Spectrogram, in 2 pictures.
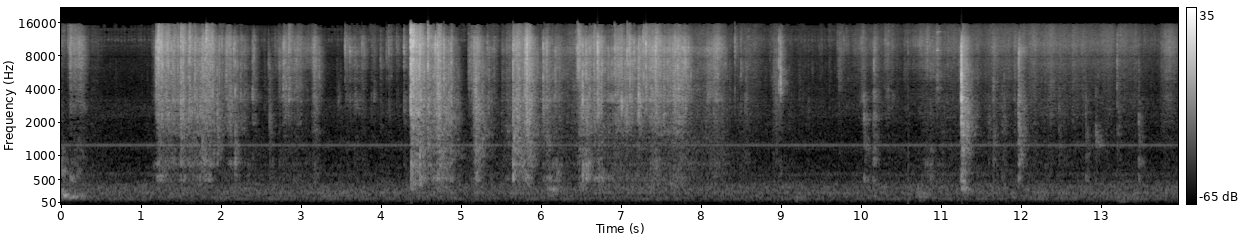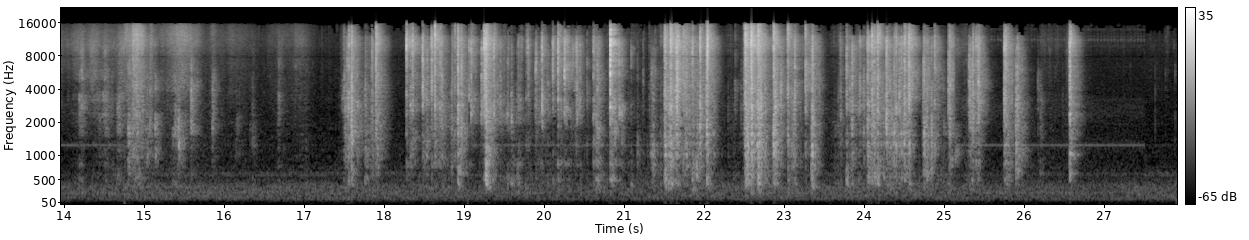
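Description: Plastic packaging crinkling and rustling in the hands as a hard disk is unwrapped from its clear plastic wrap and anti-static bag. It comes in irregular bursts of crackling, with a quieter stretch in the middle.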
